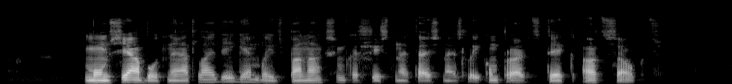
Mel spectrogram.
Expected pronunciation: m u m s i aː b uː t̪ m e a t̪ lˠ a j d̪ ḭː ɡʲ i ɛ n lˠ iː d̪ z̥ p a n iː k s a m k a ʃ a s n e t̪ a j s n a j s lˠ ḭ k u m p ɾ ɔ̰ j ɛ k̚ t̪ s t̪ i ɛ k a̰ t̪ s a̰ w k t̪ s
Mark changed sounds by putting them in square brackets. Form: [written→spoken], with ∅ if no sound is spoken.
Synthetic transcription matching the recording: m u m s [i→j] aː b uː t̪ [m→n] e a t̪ lˠ a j d̪ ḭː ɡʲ i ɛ [n→m] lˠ iː d̪ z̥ p a n [iː→aː] k s [a→i] m k a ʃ [a→i] s n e t̪ a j s n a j s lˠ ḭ k u m p ɾ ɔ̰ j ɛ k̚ t̪ s t̪ i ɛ k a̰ t̪ s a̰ w k t̪ s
